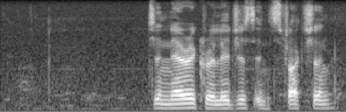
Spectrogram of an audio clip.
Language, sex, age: English, male, 22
